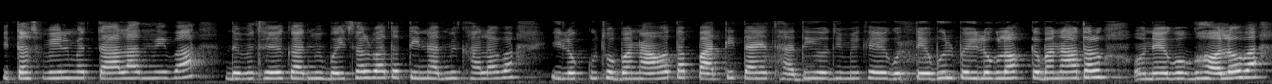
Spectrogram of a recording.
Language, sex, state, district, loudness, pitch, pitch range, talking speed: Hindi, female, Bihar, East Champaran, -17 LUFS, 285 Hz, 270-295 Hz, 200 wpm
